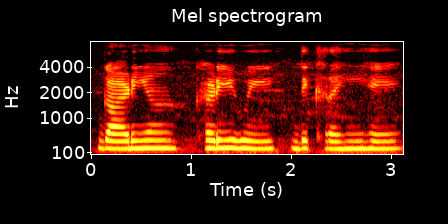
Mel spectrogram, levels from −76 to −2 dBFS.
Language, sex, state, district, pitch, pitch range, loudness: Hindi, female, Madhya Pradesh, Bhopal, 200 Hz, 195-205 Hz, -17 LUFS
